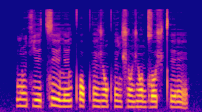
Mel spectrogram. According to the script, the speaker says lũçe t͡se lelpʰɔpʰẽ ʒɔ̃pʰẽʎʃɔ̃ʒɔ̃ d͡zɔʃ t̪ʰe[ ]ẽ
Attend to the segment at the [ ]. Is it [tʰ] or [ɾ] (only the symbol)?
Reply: ɾ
